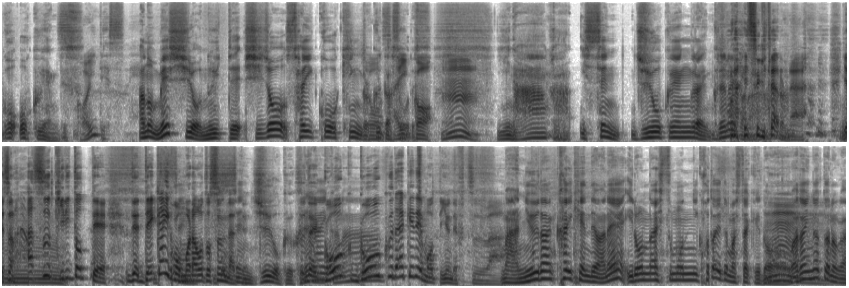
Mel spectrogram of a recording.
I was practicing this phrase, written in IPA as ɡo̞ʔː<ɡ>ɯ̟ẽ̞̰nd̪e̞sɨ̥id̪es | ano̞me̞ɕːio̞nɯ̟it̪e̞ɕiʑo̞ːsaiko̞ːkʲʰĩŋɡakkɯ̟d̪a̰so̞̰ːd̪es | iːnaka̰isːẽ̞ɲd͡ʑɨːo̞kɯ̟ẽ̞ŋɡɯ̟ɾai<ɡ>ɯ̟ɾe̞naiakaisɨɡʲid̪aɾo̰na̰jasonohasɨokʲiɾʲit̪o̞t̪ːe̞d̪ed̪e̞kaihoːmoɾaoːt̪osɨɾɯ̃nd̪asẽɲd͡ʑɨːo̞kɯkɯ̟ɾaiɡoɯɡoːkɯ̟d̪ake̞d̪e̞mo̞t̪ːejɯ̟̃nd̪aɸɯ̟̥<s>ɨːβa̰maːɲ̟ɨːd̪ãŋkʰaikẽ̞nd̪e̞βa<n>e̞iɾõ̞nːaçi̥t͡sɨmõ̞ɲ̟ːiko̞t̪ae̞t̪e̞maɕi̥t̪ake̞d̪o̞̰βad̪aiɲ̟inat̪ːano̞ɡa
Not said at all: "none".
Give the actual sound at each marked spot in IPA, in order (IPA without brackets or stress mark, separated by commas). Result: k, k, t͡s, n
